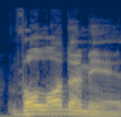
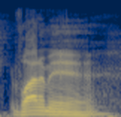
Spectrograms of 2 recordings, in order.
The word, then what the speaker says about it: Volodymyr: Because you weren't saying it correctly. It's actually Volodymyr. It's like that. Ah, okay. So what did I say? Vladimir.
